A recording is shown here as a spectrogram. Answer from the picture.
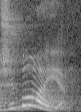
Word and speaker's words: jiboia: Onde é que está a sílaba tônica? No O. Ela é uma paroxítona.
